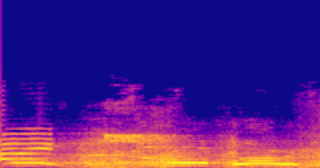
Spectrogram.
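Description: Several people shouting over one another in a gym during a wrestling bout, with drawn-out rising-and-falling calls, over a few low thuds.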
